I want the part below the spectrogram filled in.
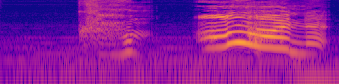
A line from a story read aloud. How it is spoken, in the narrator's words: she screamed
